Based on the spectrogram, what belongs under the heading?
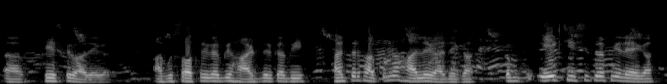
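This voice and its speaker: This interview guest is a young adult university student with a Pakistani accent who answers conversationally, explaining and advising with some English mixed in. He speaks a little fast in a slightly high, slightly mellow voice. The audio sounds dull.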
